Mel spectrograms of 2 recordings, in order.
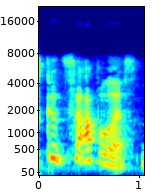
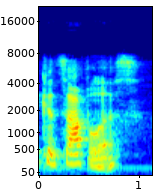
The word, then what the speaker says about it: Katsopoulos: And Jesse corrects him, says, it's Katsopoulos, Jesse Katsopoulos.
